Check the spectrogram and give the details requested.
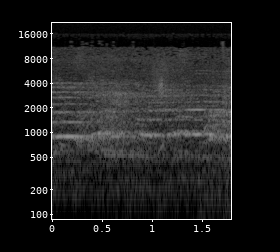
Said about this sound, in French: On vous donne un petit moment pour euh, prendre la foule, euh, entendre les conversations.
